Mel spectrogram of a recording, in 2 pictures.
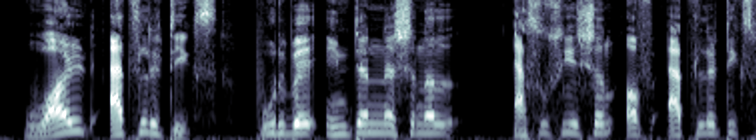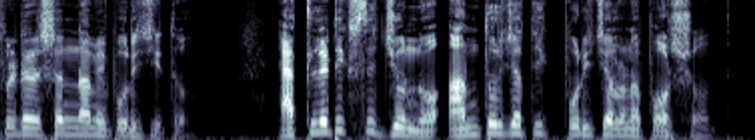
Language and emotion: Bengali, neutral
